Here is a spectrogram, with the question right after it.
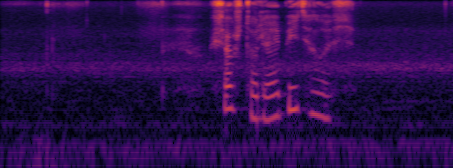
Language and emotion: Russian, sad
